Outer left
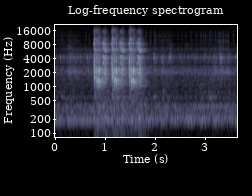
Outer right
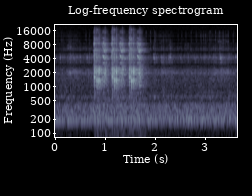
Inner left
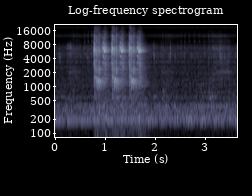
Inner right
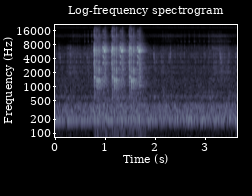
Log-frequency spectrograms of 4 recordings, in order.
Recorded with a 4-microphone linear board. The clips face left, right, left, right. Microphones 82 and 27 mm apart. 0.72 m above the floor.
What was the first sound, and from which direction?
A camera shutter, 15° right (ahead or behind).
